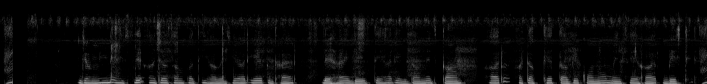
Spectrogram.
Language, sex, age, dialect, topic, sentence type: Chhattisgarhi, female, 25-30, Northern/Bhandar, banking, statement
